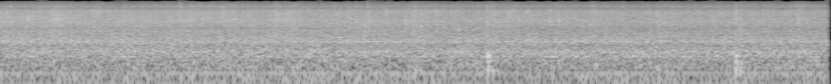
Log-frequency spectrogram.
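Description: Kitchen exhaust fan running with a steady rushing noise, with two light clicks about halfway through and near the end.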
